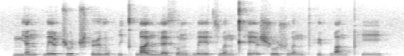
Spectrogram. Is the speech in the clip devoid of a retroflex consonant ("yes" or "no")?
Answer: no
